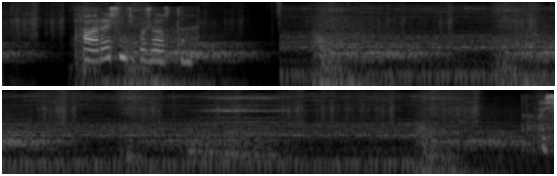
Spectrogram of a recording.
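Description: Magic spells whoosh and crackle during a fantasy battle.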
